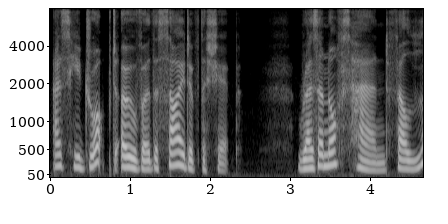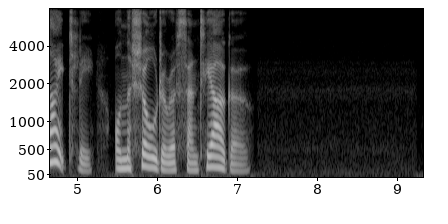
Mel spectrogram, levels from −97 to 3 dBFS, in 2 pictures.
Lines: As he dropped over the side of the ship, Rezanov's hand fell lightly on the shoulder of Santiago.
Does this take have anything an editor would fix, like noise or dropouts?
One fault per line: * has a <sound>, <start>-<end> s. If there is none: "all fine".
all fine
